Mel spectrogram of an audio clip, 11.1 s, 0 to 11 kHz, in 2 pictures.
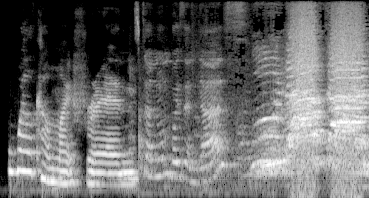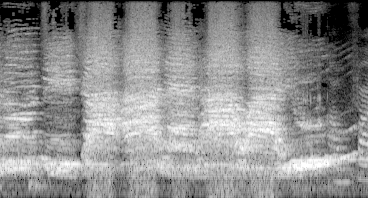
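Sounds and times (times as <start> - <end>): children chanting in unison: 3.7 - 11.0.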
